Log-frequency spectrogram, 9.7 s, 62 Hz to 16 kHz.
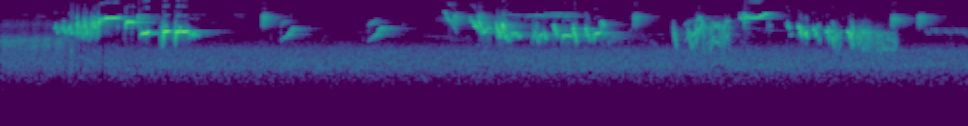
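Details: European robin recorded in Liepāja, Latvia, in January 2023, singing loud, clear phrases of high sweeping whistles, quick downslurs and sparkling trills, bursts spaced by brief pauses.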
